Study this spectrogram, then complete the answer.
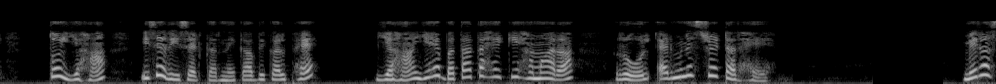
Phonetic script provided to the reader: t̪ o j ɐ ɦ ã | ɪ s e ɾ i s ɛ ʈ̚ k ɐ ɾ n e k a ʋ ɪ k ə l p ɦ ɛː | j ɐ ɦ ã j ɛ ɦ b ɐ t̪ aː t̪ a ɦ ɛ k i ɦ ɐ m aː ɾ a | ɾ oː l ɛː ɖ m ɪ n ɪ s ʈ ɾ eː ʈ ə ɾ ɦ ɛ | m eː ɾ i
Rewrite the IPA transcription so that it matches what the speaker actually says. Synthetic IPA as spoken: t̪ o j ɐ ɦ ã | ɪ s e ɾ i s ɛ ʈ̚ k ɐ ɾ n e k a ʋ ɪ k ə l p ɦ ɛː | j ɐ ɦ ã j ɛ ɦ b ɐ t̪ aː t̪ a ɦ ɛ k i ɦ ɐ m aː ɾ a | ɾ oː l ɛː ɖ m ɪ n ɪ s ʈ ɾ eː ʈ ə ɾ ɦ ɛː | m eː ɾ a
